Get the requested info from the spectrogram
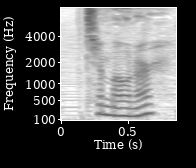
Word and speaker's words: Timoner: Did I say your name wrong? – It's okay. – Say it. – Timoner. – Timona. – Timoner. – Timoner. – Yeah.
